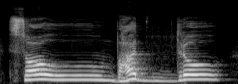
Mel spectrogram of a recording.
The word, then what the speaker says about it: सौभद्र: तो अब पहले वाले शब्द को देखिए उसको आपको ढंग से समझाना पड़ेगा। तो पहले शब्द को किस तरह से उच्चारित करेंगे? सो भद्रो तो द शब्द है तो द का ही आघात आएगा। इस चीज को समझिए तो हमने सोभद फिर द्रो पढ़ा सौ भद्रो एक साथ ही पढ़ लेंगे तो एकदम सुनाई नहीं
